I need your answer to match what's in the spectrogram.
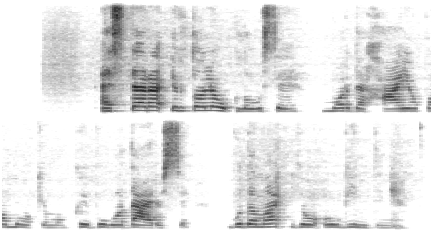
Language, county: Lithuanian, Panevėžys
